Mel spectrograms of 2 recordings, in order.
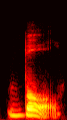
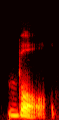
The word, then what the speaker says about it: bowl: Another word that has that dark L sound, bowl, bowl, bowl. That is a very difficult word because it has that W in the spelling, but ignore really that W sound.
